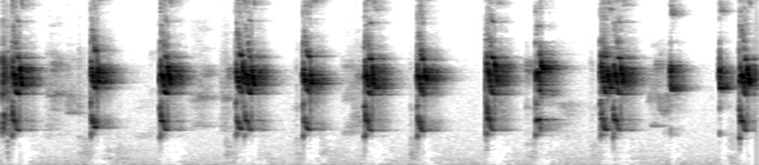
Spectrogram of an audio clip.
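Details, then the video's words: Excited fighter lovebird facing an opponent repeats loud, piercing single chirps, each a sharp high squeak with a short tail, spaced a little under a second apart over quiet background. "Terpancing Emosi Begitu Lihat Lawan, Lovebird Fighter ini Langsung Narung"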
